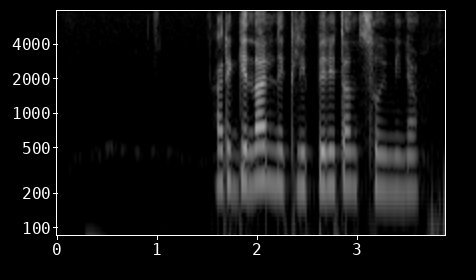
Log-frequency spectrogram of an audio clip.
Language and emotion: Russian, neutral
